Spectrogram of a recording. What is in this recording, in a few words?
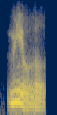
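"mewl", English, Indian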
